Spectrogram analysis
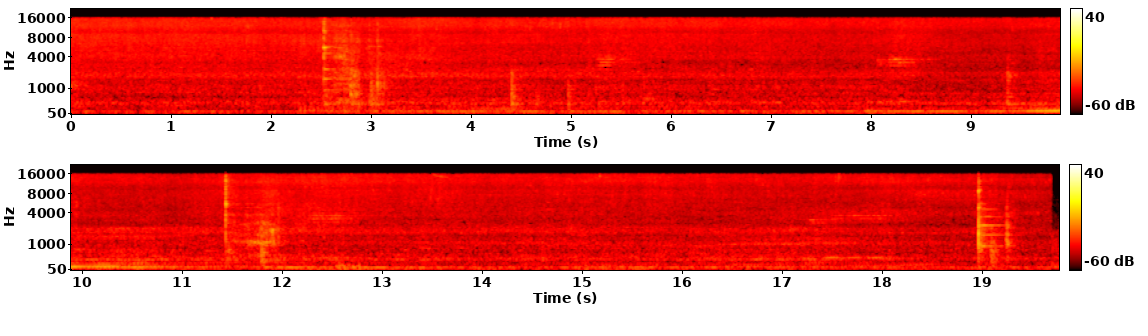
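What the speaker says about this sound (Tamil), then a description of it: "நம்ம பக்கோடா ரெடி ஆகிட்டுருக்கு. கொஞ்சம் நல்லா அந்த ஓசையெல்லாம் அடங்கின பிறகு அதை நம்ம எடுத்துடலாம்." Onion pakoda deep-frying in hot oil gives a soft, steady sizzle throughout, fairly faint and close, with a few small clinks and stirring knocks along the way.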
